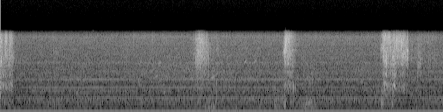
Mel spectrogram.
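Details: Sneezing from a puppy that got sand in her nose.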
